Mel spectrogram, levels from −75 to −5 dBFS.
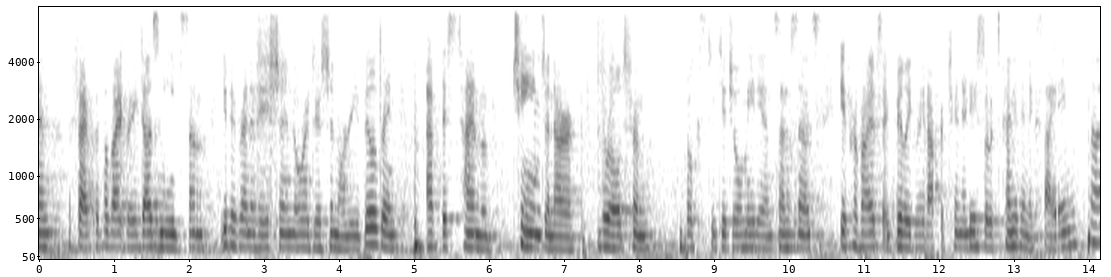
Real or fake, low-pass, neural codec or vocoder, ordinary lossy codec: fake; 7.2 kHz; codec, 16 kHz, 1 kbps, X-Codec, HuBERT features, trained on general audio; Opus, 64 kbps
